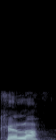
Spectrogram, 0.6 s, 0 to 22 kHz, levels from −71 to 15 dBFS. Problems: constant background noise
